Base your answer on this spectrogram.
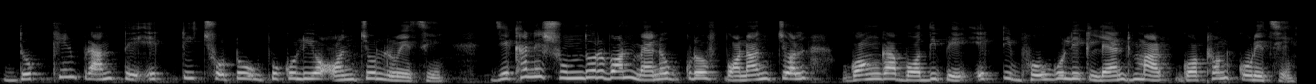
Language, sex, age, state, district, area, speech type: Bengali, female, 45-60, West Bengal, Kolkata, urban, read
